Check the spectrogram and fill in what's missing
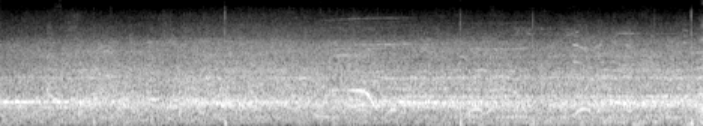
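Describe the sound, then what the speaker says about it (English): A football stadium crowd reacts to a missed chance, a steady dense roar of voices with swelling murmurs and scattered shouts throughout. "you can feel and hear how the crowd are reacting to all of this"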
